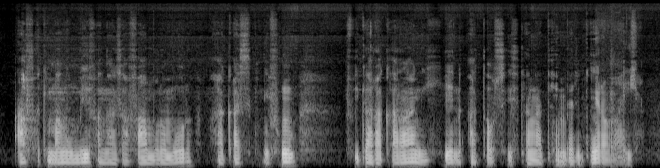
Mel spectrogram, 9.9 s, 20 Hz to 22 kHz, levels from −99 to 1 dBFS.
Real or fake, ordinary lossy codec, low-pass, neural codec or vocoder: real; none; none; none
